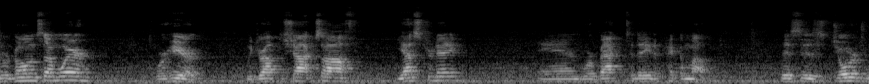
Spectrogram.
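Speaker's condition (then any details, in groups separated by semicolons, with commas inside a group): No condition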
